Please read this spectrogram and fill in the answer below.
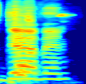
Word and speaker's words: Devon: used to print they used to pronounce it Devin because I watched I watched uh a lot of their um you know their home shows so it is Devin uh-huh I'm refurbishing castles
